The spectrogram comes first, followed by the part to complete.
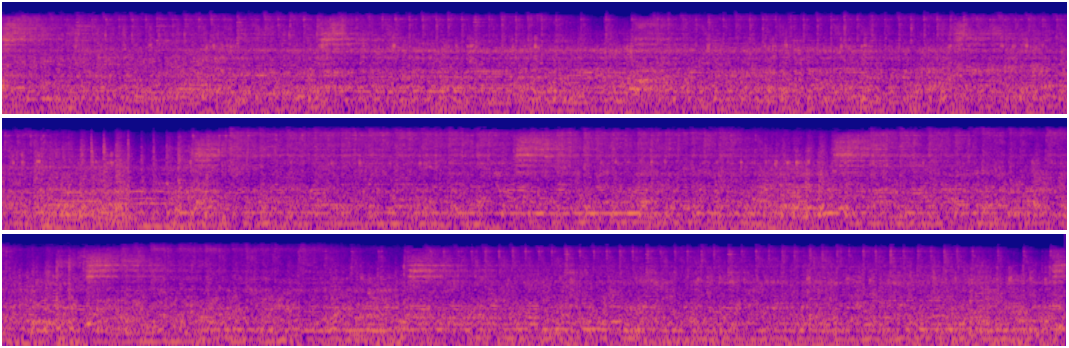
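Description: Deathcore band playing live: drums on a Pearl kit with distorted guitar and bass, dense and loud throughout. The deepest bass drops out briefly a few times around the middle.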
